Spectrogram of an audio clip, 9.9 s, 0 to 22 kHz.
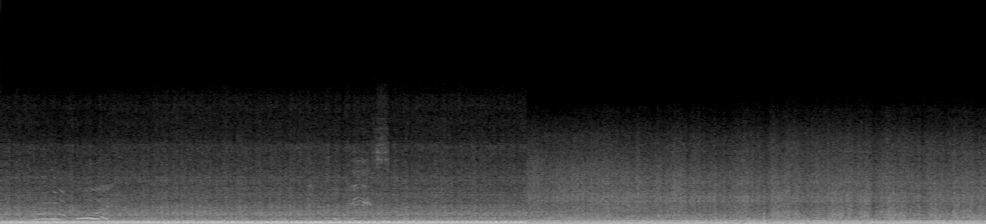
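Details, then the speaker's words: Ford Thunderbird NASCAR stock car V8 on its first road test after reinstalling the starter and tightening the headers; deep, steady rumble at constant speed that eases off throttle midway, smooth and even with plenty of power, normal running under load. "uh yeah that was cool the car runs great plenty of power"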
